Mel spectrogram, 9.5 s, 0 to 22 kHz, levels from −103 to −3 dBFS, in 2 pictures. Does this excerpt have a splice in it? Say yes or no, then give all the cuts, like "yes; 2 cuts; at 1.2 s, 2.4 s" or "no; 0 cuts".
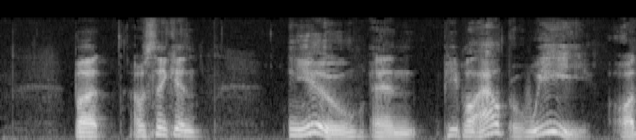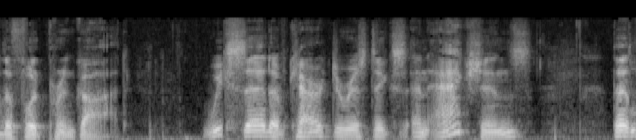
yes; 4 cuts; at 2.2 s, 3.8 s, 5.3 s, 6.4 s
